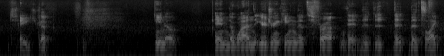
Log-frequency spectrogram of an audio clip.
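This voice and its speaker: Male streamer, very deep voice, casual reaction commentary, rambling, halting, off-the-cuff. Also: gravelly.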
